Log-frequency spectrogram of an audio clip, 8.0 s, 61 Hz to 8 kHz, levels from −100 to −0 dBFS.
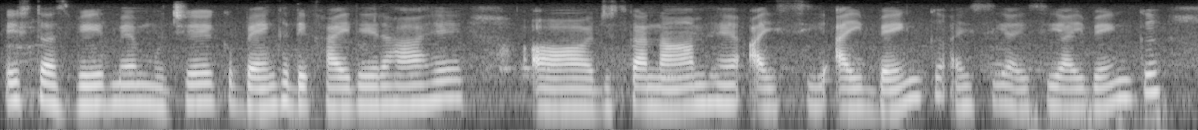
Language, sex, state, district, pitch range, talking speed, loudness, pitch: Hindi, male, Bihar, Jahanabad, 150-175 Hz, 145 wpm, -18 LUFS, 160 Hz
